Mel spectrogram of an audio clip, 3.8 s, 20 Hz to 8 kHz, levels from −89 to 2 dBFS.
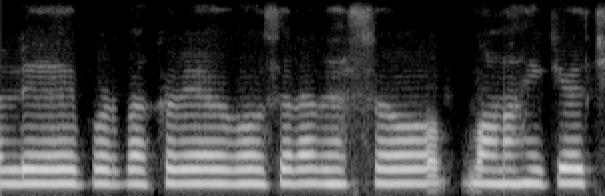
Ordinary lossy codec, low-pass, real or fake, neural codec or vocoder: Opus, 32 kbps; 7.2 kHz; fake; codec, 16 kHz, 4 kbps, FunCodec, trained on LibriTTS, 50 frames a second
